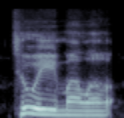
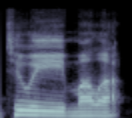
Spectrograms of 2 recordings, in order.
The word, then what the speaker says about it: Tuimoloau: I guess lastly would be the concerns about JT Tuimoloau. I haven't said his name in a long time. Tuimoloau.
